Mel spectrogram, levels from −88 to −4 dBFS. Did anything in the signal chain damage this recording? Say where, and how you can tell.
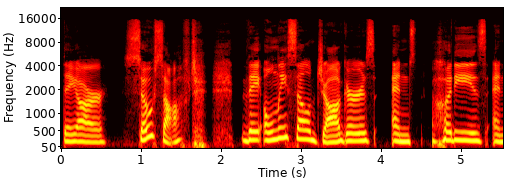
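No, nothing along the chain seems to have harmed this speech recording, and there's nothing in it that points to a stage going wrong.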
